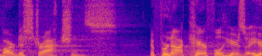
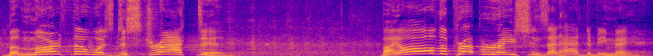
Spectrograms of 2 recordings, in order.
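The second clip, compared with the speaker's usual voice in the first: slow, loud, laughing through the words; preacher laughing at his own chaos, loud; laughing shout; 7 semitones higher, 6 dB louder, slower than usual. Real, not acted. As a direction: shout it while cracking up.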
